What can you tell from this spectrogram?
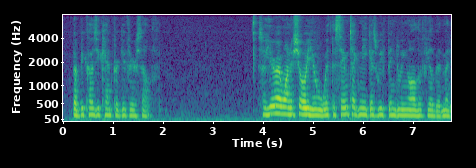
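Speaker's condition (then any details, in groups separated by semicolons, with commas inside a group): No condition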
